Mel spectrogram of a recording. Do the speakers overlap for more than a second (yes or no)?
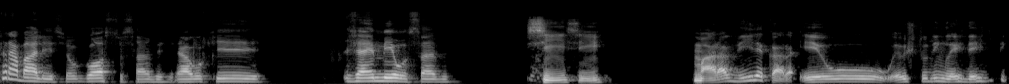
no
